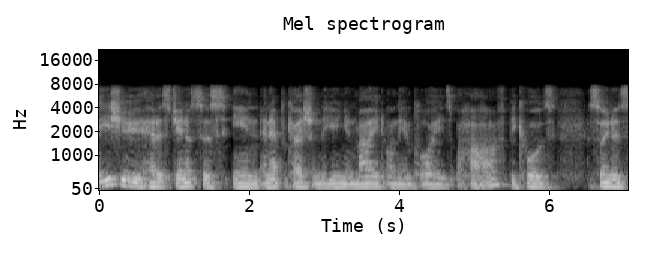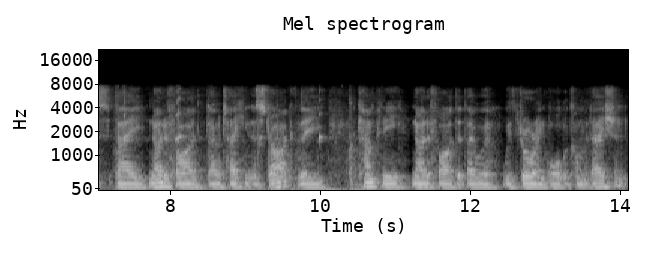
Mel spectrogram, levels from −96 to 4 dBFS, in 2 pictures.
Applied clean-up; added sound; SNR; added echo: none; Squeak; 15 dB; reverberation time 0.3 s.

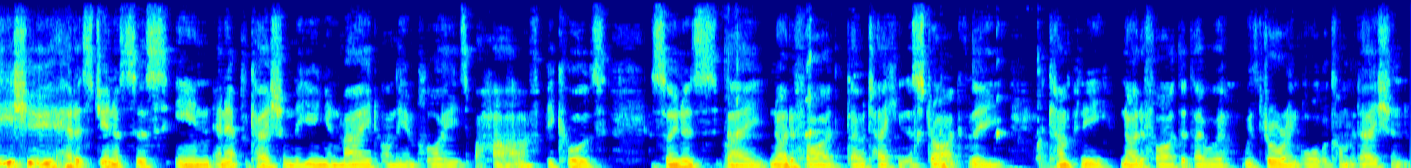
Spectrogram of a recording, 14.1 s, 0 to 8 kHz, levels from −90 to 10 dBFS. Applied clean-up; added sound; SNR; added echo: classical method WPE with log-MMSE.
